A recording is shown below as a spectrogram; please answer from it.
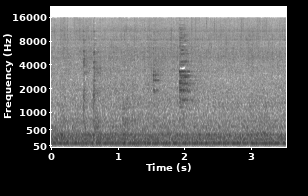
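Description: Soy sauce going into squid adobo frying in a pan, a steady loud sizzle with a brief splash-like hiss partway through.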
